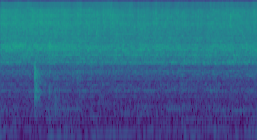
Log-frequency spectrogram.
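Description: Flour stirred with a wooden spoon into hot butter in a pot over medium heat, a steady bright sizzle with soft scraping, one sharp knock near the start, close and continuous without voices.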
